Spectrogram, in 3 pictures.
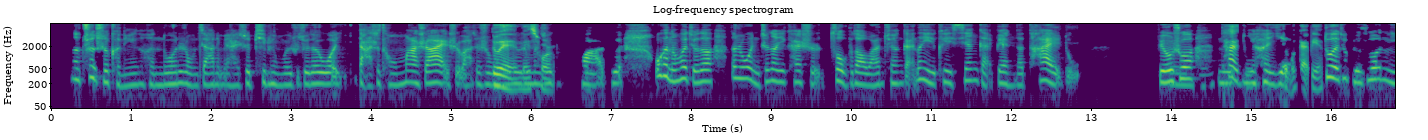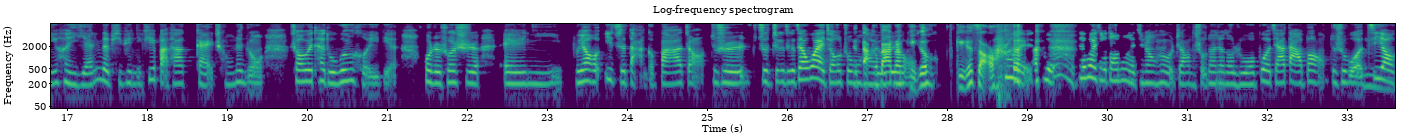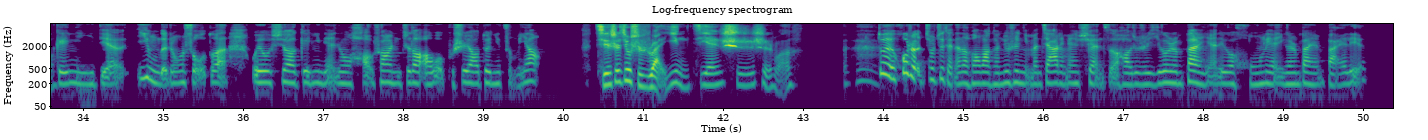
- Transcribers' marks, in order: other background noise; laugh; laughing while speaking: "是吗？"; chuckle
- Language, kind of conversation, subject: Chinese, podcast, 你家里平时是赞美多还是批评多？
